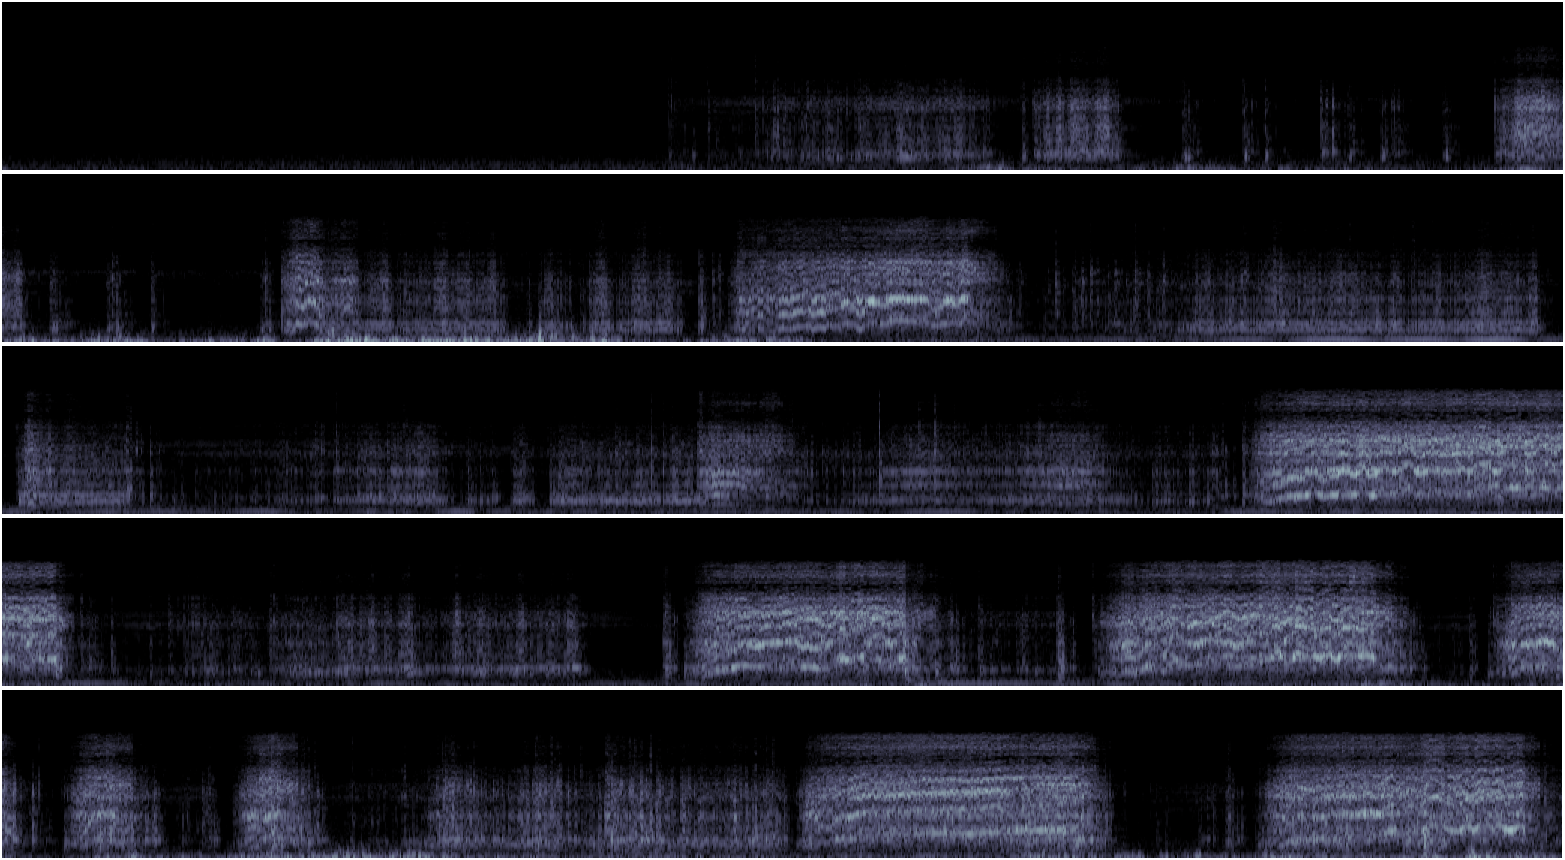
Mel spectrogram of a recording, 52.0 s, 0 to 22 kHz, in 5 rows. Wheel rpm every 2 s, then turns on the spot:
0, 0, 0, 10, 0, 10, 20, 20, 40, 10, 10, 0, 10, 30, 70, 120, 10, 20, 90, 90, 60, 30, 20, 70, 80, 120.
18-20 24-28 32-34 36-38 40-46 48-50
